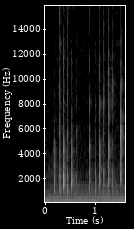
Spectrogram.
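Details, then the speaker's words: Eleaf iStick 100W vape mod after disassembly and button rattle fix (insert slid in behind buttons against PCB): crisp, firm button clicks in quick bursts with no loose rattle. "and yeah that's it so now you have much more solid buttons"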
